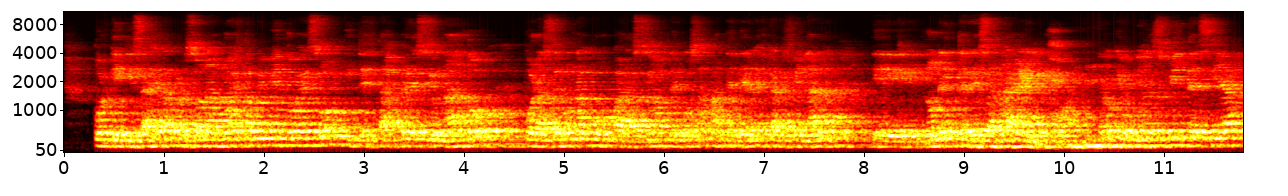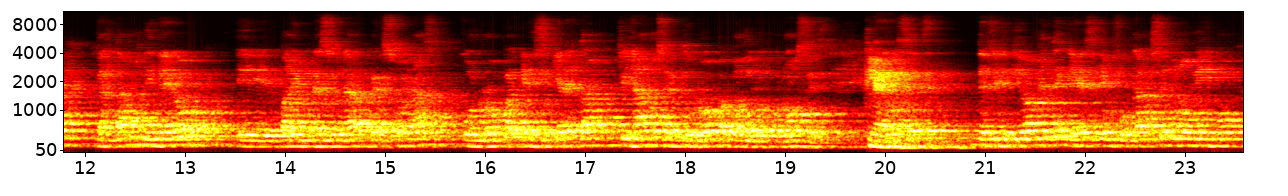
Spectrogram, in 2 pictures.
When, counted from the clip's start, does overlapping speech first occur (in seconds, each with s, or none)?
9.0 s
